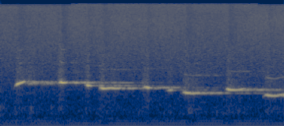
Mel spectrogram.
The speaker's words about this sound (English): But not only in public places, we need to have some praise when we're out on the job. I don't see anything wrong with whistling a nice song.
